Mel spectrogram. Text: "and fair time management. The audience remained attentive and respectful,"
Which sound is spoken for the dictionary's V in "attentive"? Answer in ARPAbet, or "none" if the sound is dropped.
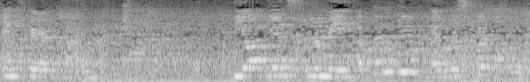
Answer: none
